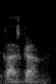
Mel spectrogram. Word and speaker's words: Glasgow: Most people get the pronunciation of that wrong. I have a couple of Scottish friends. Because it is spelt Glasgow. Yeah, but it's Silent in W. the Scottish.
